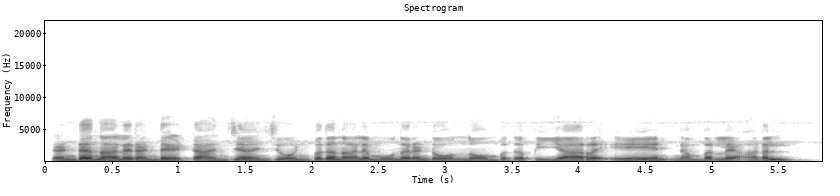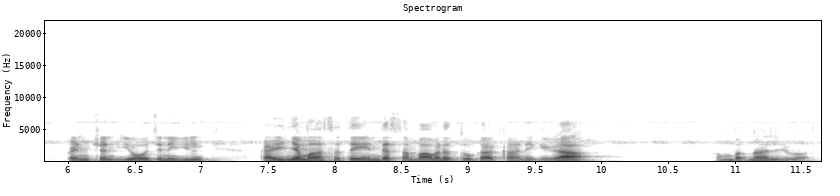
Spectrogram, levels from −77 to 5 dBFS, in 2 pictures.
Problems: none marked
